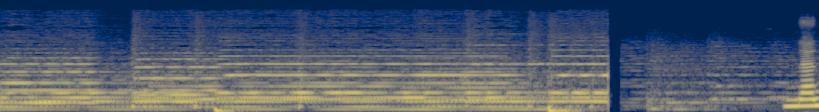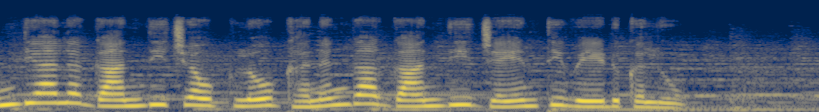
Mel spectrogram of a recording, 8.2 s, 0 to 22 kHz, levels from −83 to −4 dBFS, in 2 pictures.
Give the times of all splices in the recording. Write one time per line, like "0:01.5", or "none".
0:01.8
0:02.6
